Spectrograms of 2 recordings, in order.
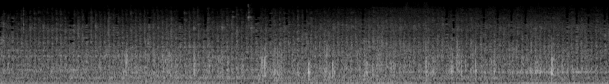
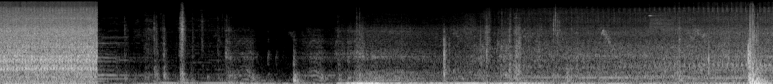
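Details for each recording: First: Audi A8 D3 engine, previously rebuilt after a cylinder head failure with bent valves and broken tensioners: hard diesel-like clatter with sharp metallic ticks over a busy idle, timing chain rattle attributed to a seized hydraulic tensioner. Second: Audi A8 D3 after engine rebuild (broken head, bent valves, broken tensioners); catches and settles into smooth, steady idle with only light injector ticking; normal idle.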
